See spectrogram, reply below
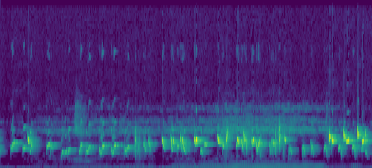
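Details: Rather quiet sooty-headed bulbul lure song, long 'ropel panjang' style meant to make other bulbuls sing; quick sliding, chirping notes strung together over a soft low hum.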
